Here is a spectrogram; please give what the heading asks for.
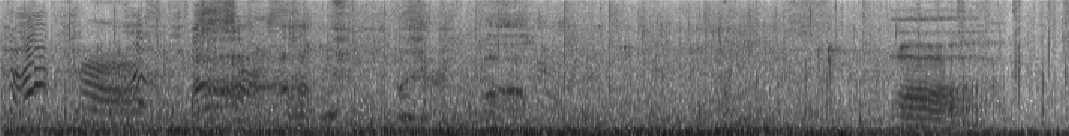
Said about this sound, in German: Das Feuer hat schon die Munitionskammer erreicht! Nicht stehen bleiben! Da explodieren schon die Handgranaten!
